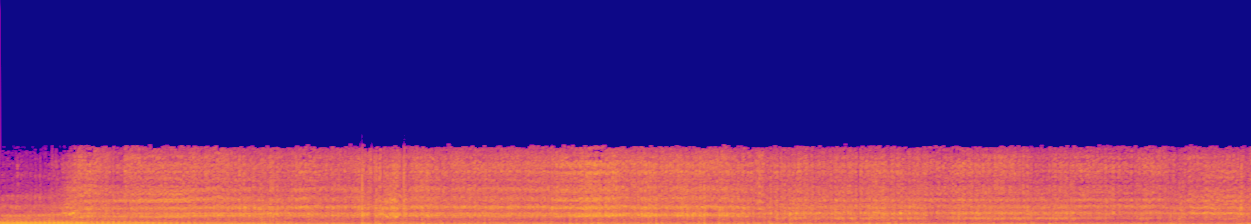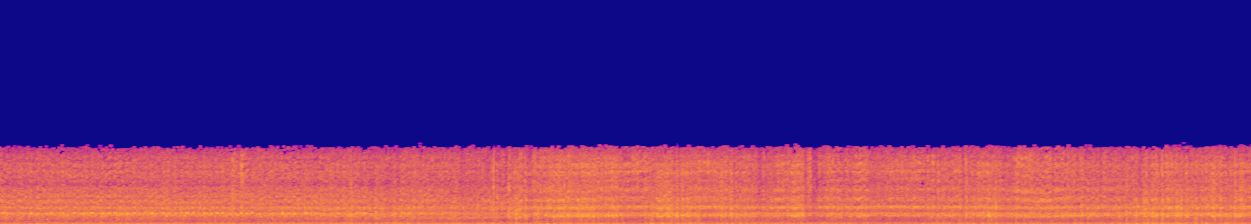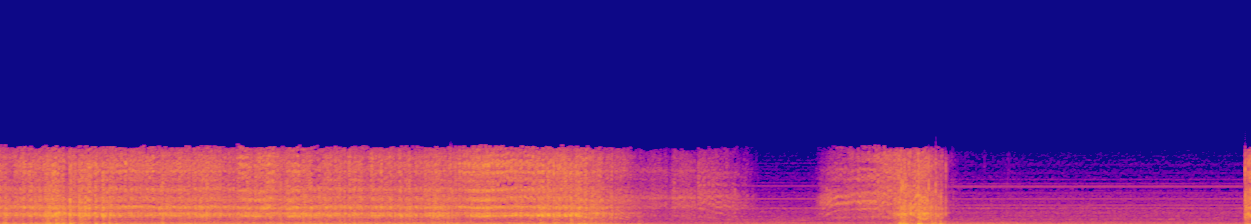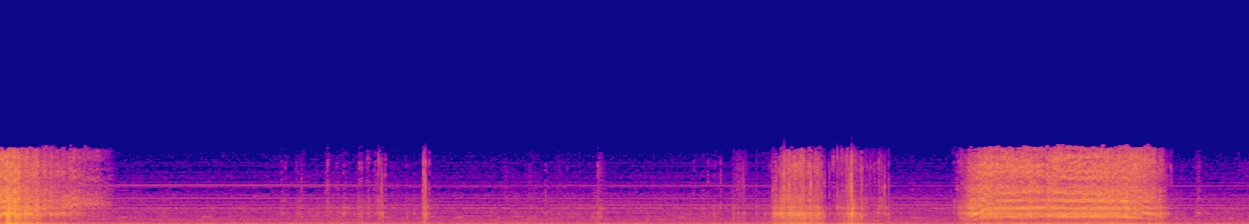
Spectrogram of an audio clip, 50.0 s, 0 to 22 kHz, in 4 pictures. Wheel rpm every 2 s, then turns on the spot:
110, 230, 230, 220, 170, 160, 160, 160, 180, 230, 240, 230, 230, 230, 230, 130, 10, 20, 20, 10, 0, 0, 10, 60, 110.
44-46 48-50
